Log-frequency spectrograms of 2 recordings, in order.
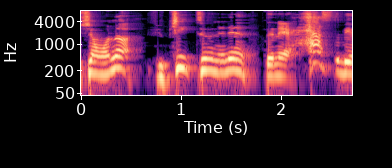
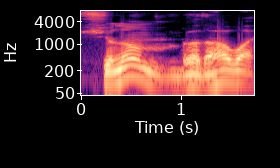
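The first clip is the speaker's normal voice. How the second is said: put-on pious politeness, very low in pitch; 9 semitones lower than usual. Mocking people who put on a voice on Shabbat: imitating a put-on pious greeting. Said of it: "They ain't got to put on".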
